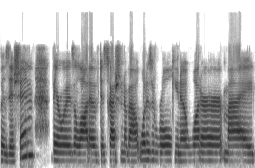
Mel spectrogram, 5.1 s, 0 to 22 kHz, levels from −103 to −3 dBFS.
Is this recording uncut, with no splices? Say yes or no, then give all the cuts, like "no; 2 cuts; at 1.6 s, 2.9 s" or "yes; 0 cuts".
no; 2 cuts; at 1.0 s, 3.4 s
